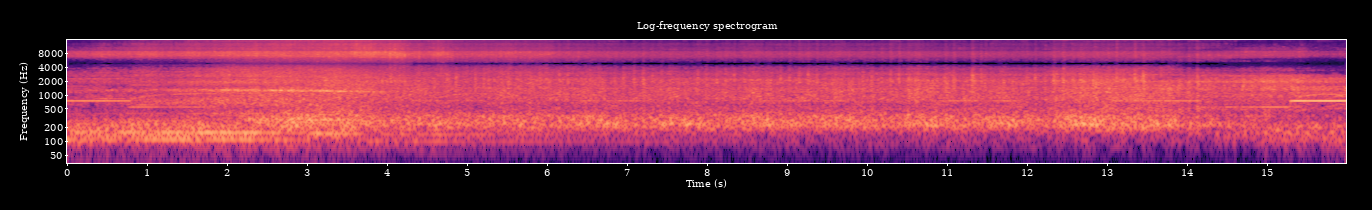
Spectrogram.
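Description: Argo Parahyangan passenger train passing over a level crossing: the diesel locomotive's engine drone in the first few seconds, then a steady rush of the carriages' wheels on the rails. Near the end, as the train moves away, the crossing's two-tone warning bell is heard again.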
